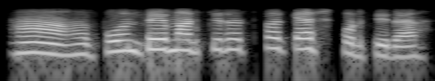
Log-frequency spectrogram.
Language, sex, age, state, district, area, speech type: Kannada, female, 30-45, Karnataka, Uttara Kannada, rural, conversation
